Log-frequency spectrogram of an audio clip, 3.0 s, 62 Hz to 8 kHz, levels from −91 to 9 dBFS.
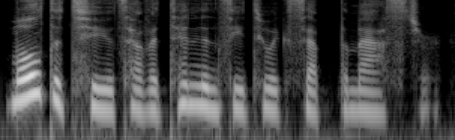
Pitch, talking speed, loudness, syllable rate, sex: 190 Hz, 160 wpm, -23 LUFS, 5.2 syllables/s, female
